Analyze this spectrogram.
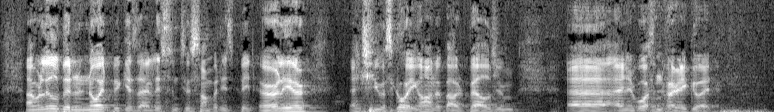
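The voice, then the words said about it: Slight Belgian accent. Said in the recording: “You have a little bit of an accent ... I'm from Belgium”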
